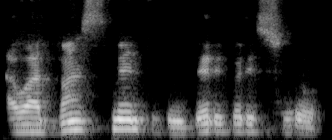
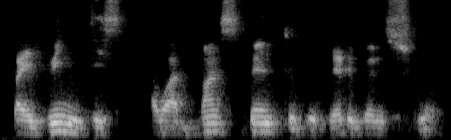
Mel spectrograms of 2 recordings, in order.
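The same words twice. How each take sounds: First: Said in the usual way. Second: Softer and lower, sinking to a whisper; fading to a hush. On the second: Shown as a demonstration. Preacher repeating his warning to devotees, fading to a hush. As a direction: let the warning die away to a breath.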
